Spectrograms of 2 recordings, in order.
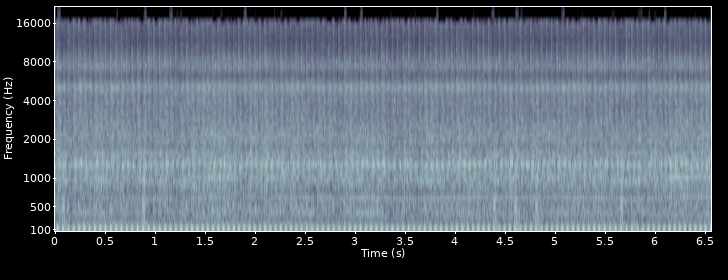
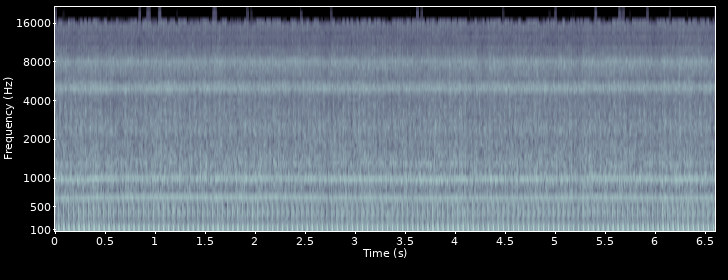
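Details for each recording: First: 1956 Gravely L still running rough with the carburetor from a 1957 LI swapped on, choked, bell crank changed for the governor rod. Uneven, choppy single-cylinder thump at about three beats a second over a rattle. Owner suspects a governor over-rev damaged the head gasket or something else. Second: Gravely tractor after carburetor swaps and adjustments, running properly: a steady, even single-cylinder beat at constant speed with no misses or surging. This shows nothing was ever wrong with the carburetors.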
